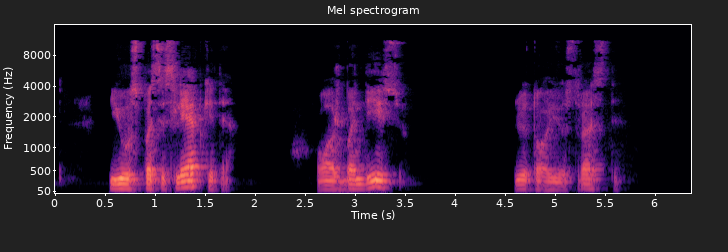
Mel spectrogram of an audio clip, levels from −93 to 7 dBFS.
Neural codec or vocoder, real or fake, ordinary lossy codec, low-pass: vocoder, 44.1 kHz, 128 mel bands every 256 samples, BigVGAN v2; fake; MP3, 48 kbps; 14.4 kHz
